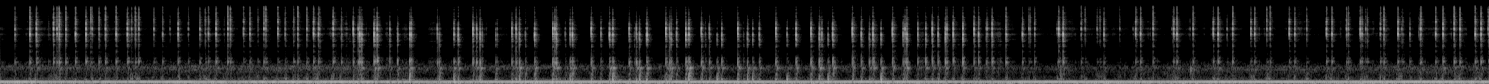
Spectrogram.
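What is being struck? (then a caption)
Plastic PVC pipe with couplings. Long acrylic nails tap rapidly on a green hollow plastic PVC pipe with couplings, making a dense stream of short, dry clicks with a bright high edge. A steady low hum sits underneath the taps throughout.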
